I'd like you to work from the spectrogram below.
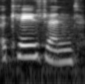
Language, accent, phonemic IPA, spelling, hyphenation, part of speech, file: English, US, /əˈkeɪʒənd/, occasioned, oc‧ca‧sioned, verb, En-us-occasioned.ogg
- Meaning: simple past and past participle of occasion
